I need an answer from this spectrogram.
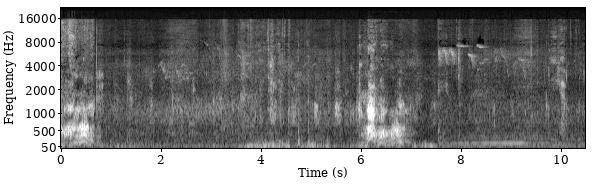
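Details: Siberian husky at a drive-thru howling at the staff, wanting a puppuccino: two loud drawn-out vocal bursts with a quieter moan between, then a low engine-like hum at the end.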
